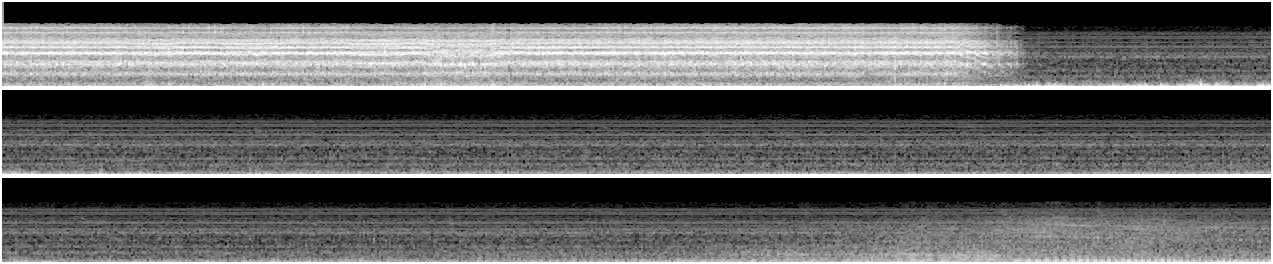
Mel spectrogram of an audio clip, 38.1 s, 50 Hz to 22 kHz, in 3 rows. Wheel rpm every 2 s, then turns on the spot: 160, 160, 160, 160, 140, 10, 0, 0, 0, 0, 0, 0, 0, 0, 0, 0, 0, 0, 0.
none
